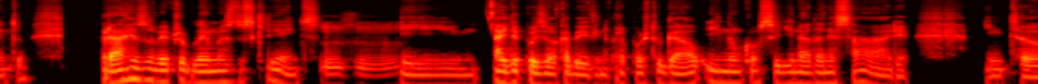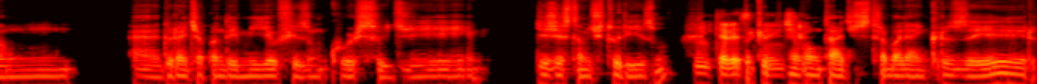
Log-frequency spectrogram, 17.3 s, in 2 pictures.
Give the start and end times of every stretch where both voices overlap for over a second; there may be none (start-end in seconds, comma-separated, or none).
none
